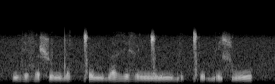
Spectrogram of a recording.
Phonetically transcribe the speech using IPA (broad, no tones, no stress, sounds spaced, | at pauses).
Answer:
n z ɪ z ɐ ʂ u n d ɐ ǀ ø m b ɐ ɣ ɪ ɣ ø ŋ͡ǀ y m b ɪ ǀʰ ʏ b ɪ ɕ u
